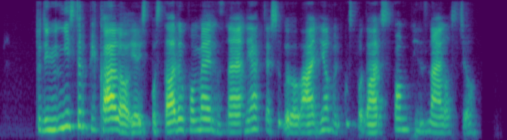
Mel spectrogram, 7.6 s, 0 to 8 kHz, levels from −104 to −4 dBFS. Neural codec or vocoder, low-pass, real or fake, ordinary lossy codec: codec, 16 kHz, 1 kbps, FunCodec, trained on Chinese and English, 50 frames a second; none; fake; none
